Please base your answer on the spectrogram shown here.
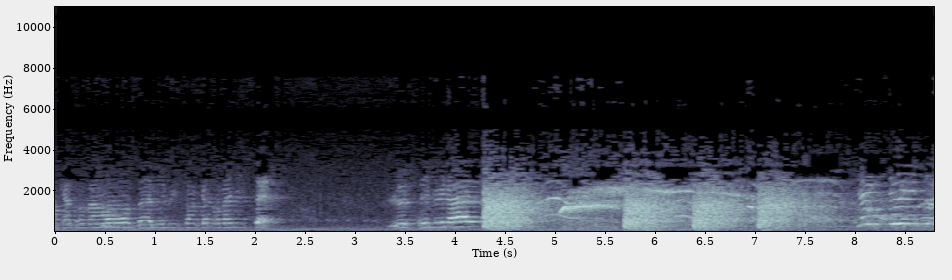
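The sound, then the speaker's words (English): Gunshots erupt in a courtroom: several loud, sharp bangs burst out after a stretch of talk. Raised, agitated voices carry over and between the shots. “Gunshots have thrown the courtroom into turmoil.”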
